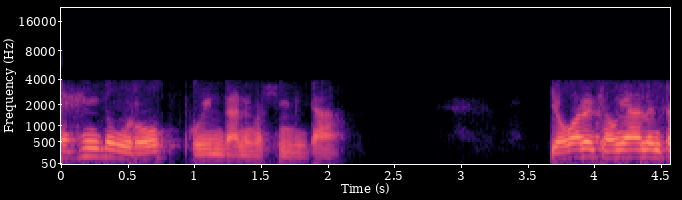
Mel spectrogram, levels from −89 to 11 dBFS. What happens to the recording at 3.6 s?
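At 3.6 s you're hearing the same G.723.1 codec damage that runs through the whole clip. The speech sits in a narrow 250 Hz to 3.4 kHz band with nothing above 3.8 kHz, and the slow, coarse frame-by-frame voice model, consistent with a bitrate around 6 kbit/s, leaves it muffled and hoarse with smeared consonants.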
